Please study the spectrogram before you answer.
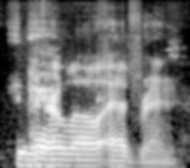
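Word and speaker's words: Paralel Evren: Is it Parallel Everlyn? Parallel Everin, yeah. Parallel Everin. Okay, you said it right.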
